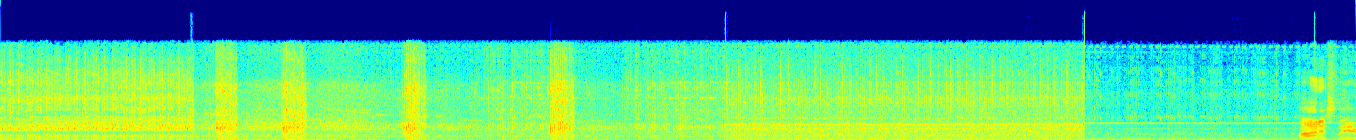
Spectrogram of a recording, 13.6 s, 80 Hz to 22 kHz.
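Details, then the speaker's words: Massey Ferguson 860 combine, Perkins 354 six-cylinder turbo diesel, first run after six years once primed: loud deep rumble settling into steady even run after handling noise, no knocking or missing; normal healthy running. "really hate these combines for multiple multiple reasons but man they sound good I love that Perkins Perkins power"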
